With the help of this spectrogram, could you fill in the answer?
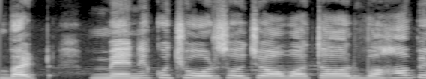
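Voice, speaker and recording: Female speech amid noticeable background noise. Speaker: vlogger. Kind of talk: vlog voice-over narration. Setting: home voice recording.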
